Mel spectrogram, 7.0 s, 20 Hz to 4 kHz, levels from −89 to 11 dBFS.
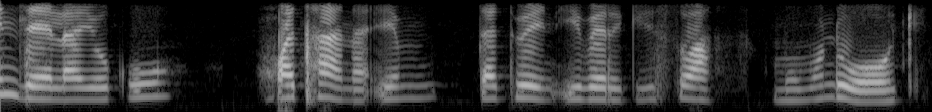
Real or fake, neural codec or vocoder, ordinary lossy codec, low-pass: real; none; none; 3.6 kHz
